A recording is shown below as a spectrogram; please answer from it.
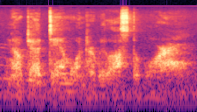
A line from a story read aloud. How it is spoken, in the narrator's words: he muttered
